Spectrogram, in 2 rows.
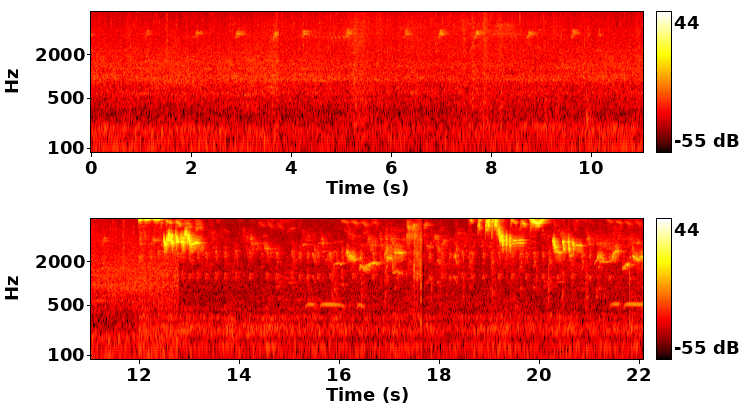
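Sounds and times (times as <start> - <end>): rain: 0.0 - 22.0
wind: 0.0 - 22.0
small bird chirping: 11.2 - 22.0.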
